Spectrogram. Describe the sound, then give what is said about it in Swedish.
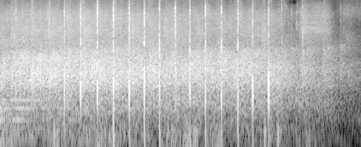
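A church audience at Citykyrkan applauds the worship team steadily, a dense wash of many hands clapping with a few sharper, louder individual claps standing out in a loose rhythm before the applause fades away near the end. “Kan vi ge dem en eh, stor applåd?”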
